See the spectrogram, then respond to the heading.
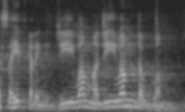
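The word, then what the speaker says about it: जीवमजीवं: जीवम जीवम दव्वम, म पूरा है, माने जीवम अजीवम दव्वम, जीव और अजीव।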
